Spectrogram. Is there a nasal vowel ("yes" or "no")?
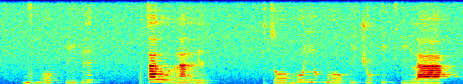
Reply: yes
